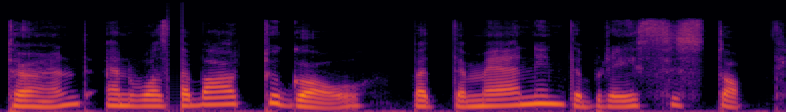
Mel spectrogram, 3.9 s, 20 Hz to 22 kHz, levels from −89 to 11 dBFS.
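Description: A short speech recording with an intermittent contact fault: at 0.83 s the signal crackles and drops out for about 71 ms, returning at 0.92 s. That's a loose cable or plug briefly opening the line, leaving just faint hiss until contact is restored.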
